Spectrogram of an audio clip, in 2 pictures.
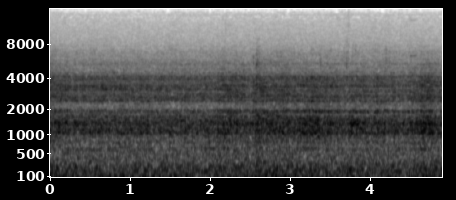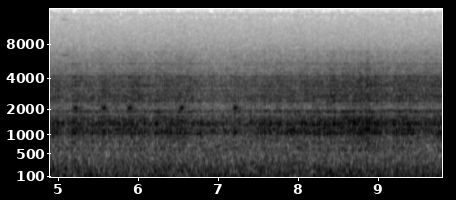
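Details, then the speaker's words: Arvin 402A tube radio being powered up around 65 volts after a 50L6 tube with open filaments was replaced. It picks up a station under constant hiss, crackle and faint tones. The noise is suspected to come from bad capacitors and possibly resistors, not confirmed. "okay we're pulling in a station here lot of noise and static though that's probably just the bad caps and who knows how the resistors are as well"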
